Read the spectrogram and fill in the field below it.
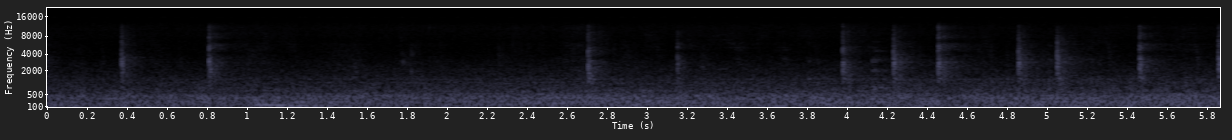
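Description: Chalk taps and scrapes on a blackboard in short strokes.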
